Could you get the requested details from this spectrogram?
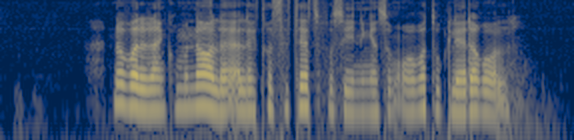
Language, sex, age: Norwegian, female, 31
